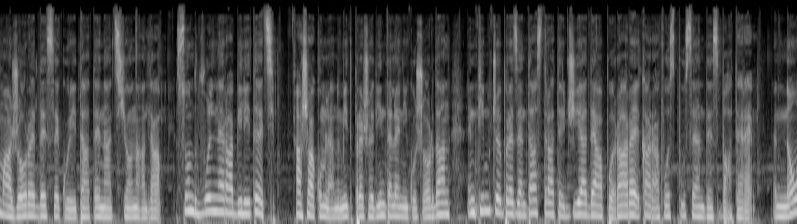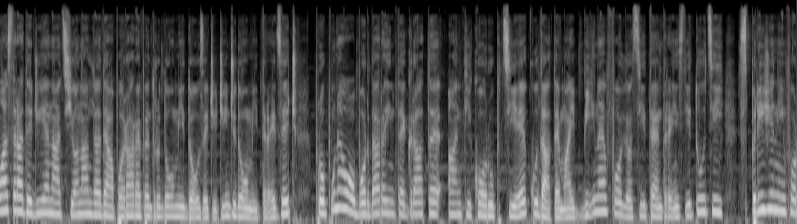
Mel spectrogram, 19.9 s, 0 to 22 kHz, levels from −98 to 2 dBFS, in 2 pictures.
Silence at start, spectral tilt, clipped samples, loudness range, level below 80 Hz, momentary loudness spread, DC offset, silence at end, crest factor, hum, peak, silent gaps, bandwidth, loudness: 0 s; -5.5 dB/octave; under 0.1%; 1 LU; -40 dBFS; 5 LU; under 0.1%; 0 s; 18 dB; none; -6 dBFS; none; 19 kHz; -25 LUFS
